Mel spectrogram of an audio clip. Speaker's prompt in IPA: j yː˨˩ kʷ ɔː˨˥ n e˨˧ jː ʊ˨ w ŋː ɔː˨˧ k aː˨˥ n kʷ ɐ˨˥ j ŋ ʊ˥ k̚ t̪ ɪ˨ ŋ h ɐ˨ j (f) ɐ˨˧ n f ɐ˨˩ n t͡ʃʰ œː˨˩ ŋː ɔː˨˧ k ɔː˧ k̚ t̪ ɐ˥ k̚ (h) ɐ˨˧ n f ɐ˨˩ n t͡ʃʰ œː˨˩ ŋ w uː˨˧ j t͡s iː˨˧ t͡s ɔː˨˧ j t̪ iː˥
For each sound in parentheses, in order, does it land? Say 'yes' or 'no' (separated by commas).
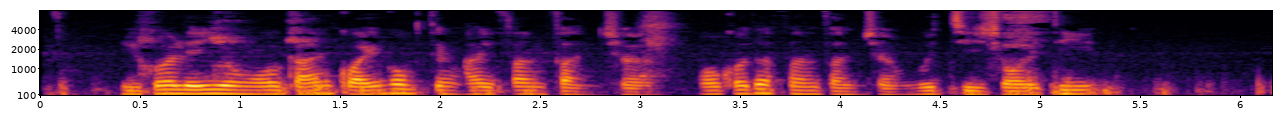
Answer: yes, no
